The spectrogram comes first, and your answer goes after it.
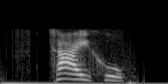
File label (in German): "zaichu", walser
